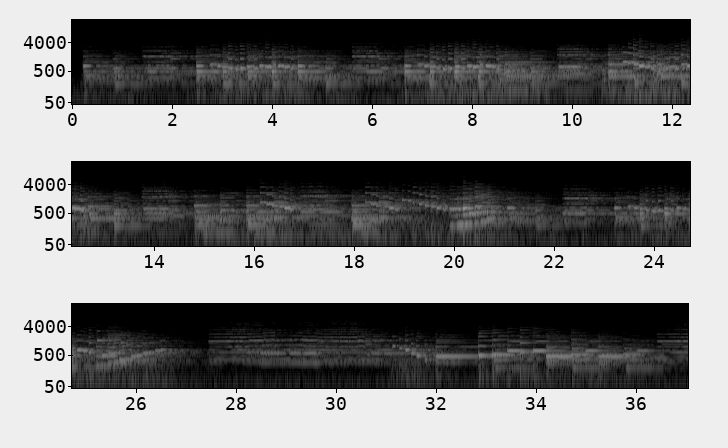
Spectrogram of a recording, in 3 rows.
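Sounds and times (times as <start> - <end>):
concerto for piano and orchestra: 0.0 - 37.0.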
